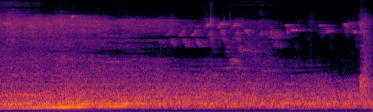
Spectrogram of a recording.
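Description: Birds chirping in short high calls over a steady background noise, with a low hum fading out about two seconds in.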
